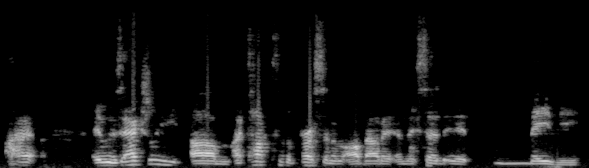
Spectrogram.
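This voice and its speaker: A man's voice: mid-range voice, very animated, unhurried, a bit bright, husky, no echo, low-quality recording. A young man co-hosting a casual gaming podcast, rambling and searching for words with frequent fillers. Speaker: podcast co-host.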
